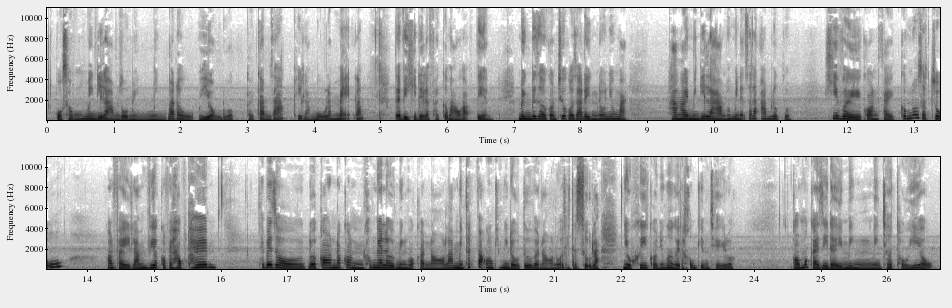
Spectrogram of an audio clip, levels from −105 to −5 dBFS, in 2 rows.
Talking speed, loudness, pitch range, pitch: 270 wpm, -20 LUFS, 165-215 Hz, 190 Hz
